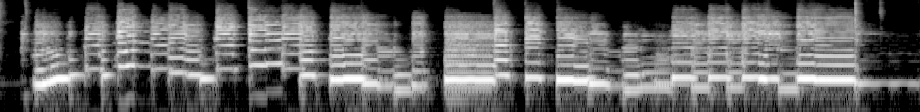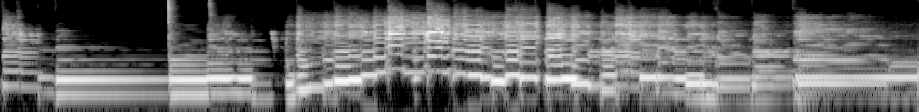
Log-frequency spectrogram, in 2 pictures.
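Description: An electric guitar through a tweed-style amp pedal, gritty and slightly breaking up with a choking quality, plays chords and single-note runs, with a few sustained notes and short pauses between phrases.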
